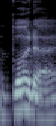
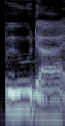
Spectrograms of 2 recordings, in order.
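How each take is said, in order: First: The first vowel is short, as in 'good'. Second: The first vowel is long, as in 'food'. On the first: The speaker calls it right. "it's the Buddha, ... like the vowel sound in the word good" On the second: The speaker calls it wrong. "not Buddha in Buddhism ... not in the word food"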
